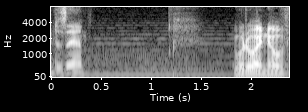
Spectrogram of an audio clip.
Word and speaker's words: Dzan: It's weird to pronounce this. Missing a vowel in there. Dzan, DZ, Dzan. Does that make that noise, Orlin?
